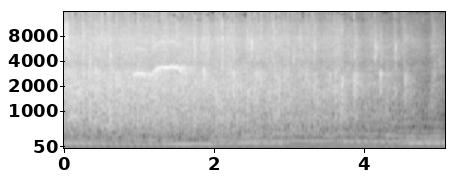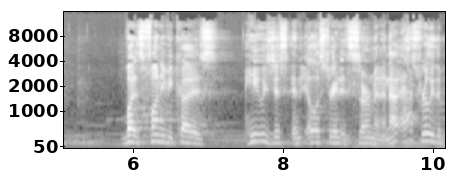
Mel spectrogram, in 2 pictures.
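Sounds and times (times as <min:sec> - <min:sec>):
audience applause: 0:00.0 - 0:05.0
faint whistle: 0:00.9 - 0:01.7
speech: 0:05.9 - 0:10.1.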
